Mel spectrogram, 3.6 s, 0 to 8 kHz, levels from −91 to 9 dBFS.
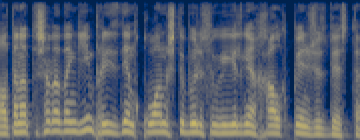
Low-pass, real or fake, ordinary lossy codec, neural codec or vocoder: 7.2 kHz; real; none; none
